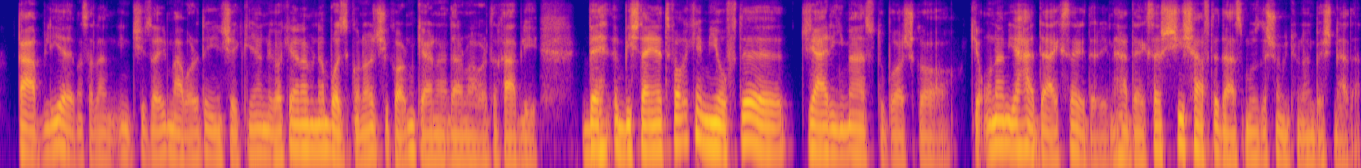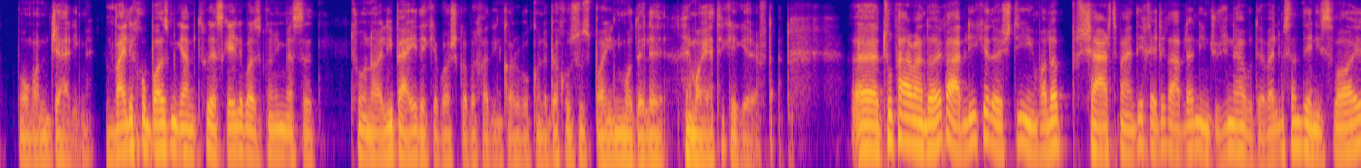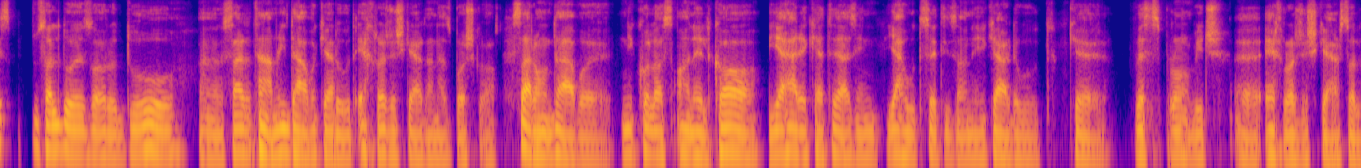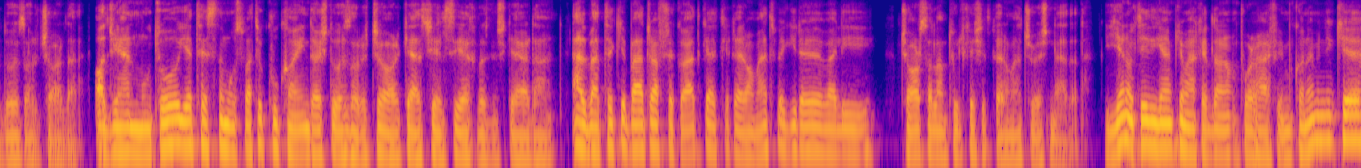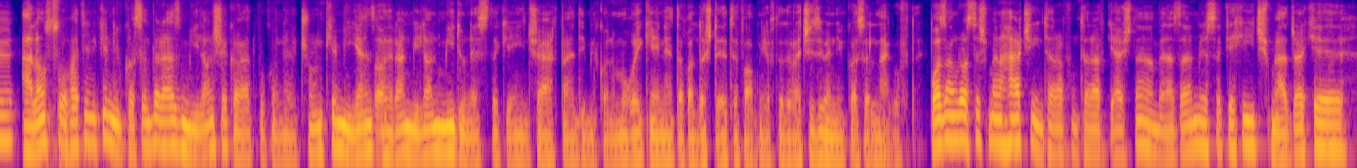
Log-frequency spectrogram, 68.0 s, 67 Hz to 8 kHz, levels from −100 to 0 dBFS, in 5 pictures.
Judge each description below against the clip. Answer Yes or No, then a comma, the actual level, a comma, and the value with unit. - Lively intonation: No, average, 4.4 semitones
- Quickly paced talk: Yes, fast, 185 wpm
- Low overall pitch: Yes, low, 100 Hz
